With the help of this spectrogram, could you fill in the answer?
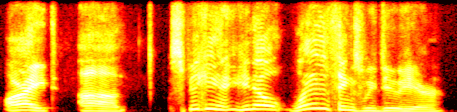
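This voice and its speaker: A man's voice: high-pitched, big pitch swings, moderate pace, a bit bright, no room sound, studio quality. A man hosting a pop culture podcast, rambling with restarts as he steers the talk. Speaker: podcast host. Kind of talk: casual chat.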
